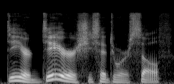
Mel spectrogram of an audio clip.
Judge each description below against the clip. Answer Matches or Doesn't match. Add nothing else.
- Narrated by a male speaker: Matches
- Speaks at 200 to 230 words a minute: Matches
